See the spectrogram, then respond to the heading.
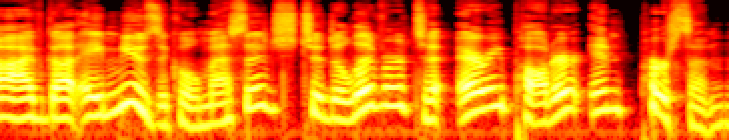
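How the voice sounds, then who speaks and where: Doing a put-on character voice, a woman sounds gruff at a fairly high pitch, her intonation swinging very widely. She keeps a moderate pace on a very clean recording with a silent background. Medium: read story. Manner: gruff, grunting.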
